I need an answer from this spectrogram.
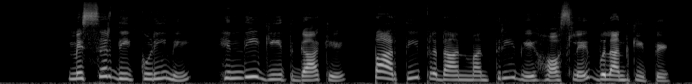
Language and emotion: Punjabi, happy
